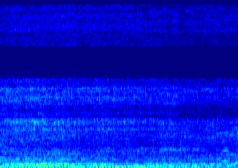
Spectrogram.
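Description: Multirotor agricultural spraying drone in flight, its propellers giving a steady hum with a few held tones.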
